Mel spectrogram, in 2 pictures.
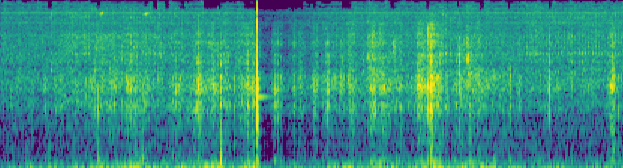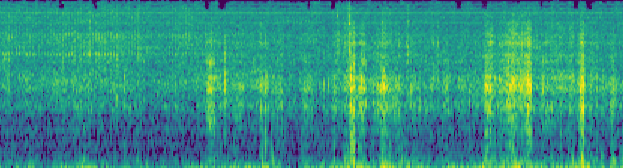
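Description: Mountain bike rolling over sandy, bumpy singletrack: a rumbling of tyres and wind on the microphone, broken by frequent irregular clicks and rattles as the bike jolts. One sharper knock comes about two seconds in.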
